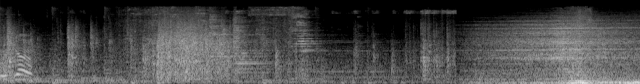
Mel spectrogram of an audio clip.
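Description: Steel chain-mesh oyster dredge full of oyster shell and crushed-concrete rock clanking and rattling as it is winched up over the boat's rail onto the deck. About four and a half seconds in, a rising whoosh builds into a deep boom: the start of a music sting for a logo transition.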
